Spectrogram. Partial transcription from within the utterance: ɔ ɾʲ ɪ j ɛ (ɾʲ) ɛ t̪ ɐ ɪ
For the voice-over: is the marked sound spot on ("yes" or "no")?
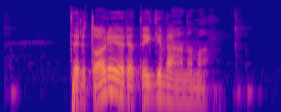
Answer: yes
